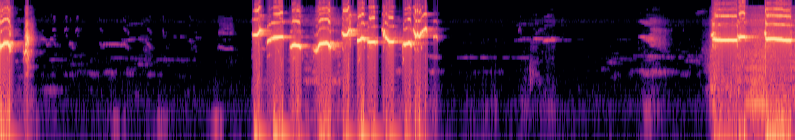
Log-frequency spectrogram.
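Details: Oriental magpie-robin (kacer) in full song, played to rouse lazy magpie-robins into singing more often: loud bursts of sweet whistled notes, some rising and some falling, around the middle and at the end, separated by silence.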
